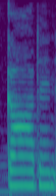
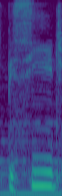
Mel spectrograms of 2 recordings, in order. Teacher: a trochee, having emphasis on the first syllable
